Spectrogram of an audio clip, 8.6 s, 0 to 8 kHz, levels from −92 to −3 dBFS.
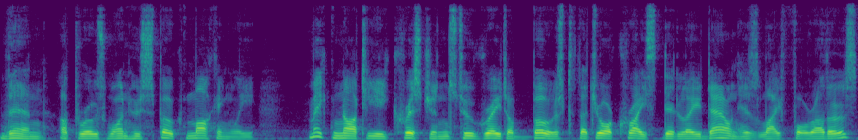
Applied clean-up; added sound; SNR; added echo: none; none; none; none.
